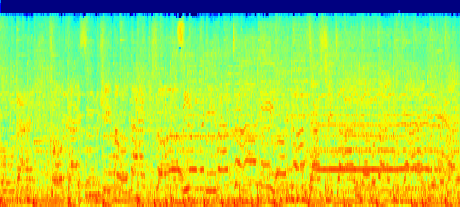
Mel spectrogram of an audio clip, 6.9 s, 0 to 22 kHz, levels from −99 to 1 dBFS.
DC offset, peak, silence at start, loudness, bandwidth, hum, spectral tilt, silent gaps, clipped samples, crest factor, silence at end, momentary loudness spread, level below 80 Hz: under 0.1%; -4 dBFS; 0 s; -16 LUFS; 16.5 kHz; none; -4 dB/octave; none; under 0.1%; 10 dB; 0 s; 3 LU; -26 dBFS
